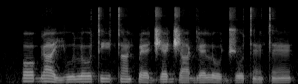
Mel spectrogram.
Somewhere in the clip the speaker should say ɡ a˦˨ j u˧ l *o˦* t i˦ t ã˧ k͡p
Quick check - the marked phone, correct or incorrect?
correct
